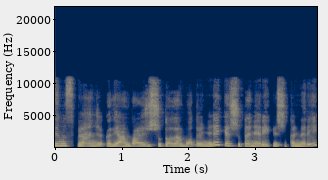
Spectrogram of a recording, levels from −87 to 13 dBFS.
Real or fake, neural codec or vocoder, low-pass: fake; codec, 44.1 kHz, 2.6 kbps, DAC; 10.8 kHz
